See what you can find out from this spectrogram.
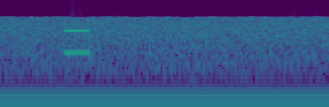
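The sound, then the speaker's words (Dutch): A loud beep signal on a radio channel: one short, steady electronic tone cuts in briefly over continuous hiss, then only the noise remains. “Gaat het over het piepje? Nou, piepje. Een loei van een signaal.”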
